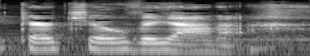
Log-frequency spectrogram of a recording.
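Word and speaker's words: kerchoveana: regular miranta kirchez neva i just really don't want to pronounce that name kerchieniova or something i've since figured it out it's actually kerchow veyana and it really needs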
